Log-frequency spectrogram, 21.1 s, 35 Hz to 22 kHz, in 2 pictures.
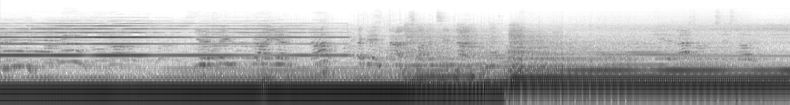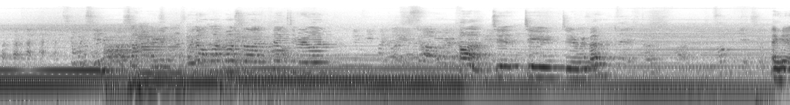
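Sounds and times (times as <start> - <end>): people talking: 0.0 - 6.6, 8.3 - 21.0
droning amplified guitar and bass: 0.0 - 21.0.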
